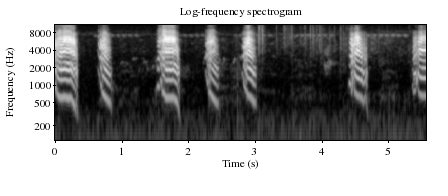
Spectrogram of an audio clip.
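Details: Calling female grey francolin, locally Irani teetar: eight strident, downward-sweeping notes in uneven bursts, a short silent gap near the middle before the series resumes.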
